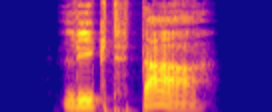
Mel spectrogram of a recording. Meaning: inflection of daliegen: 1. third-person singular present 2. second-person plural present 3. plural imperative
- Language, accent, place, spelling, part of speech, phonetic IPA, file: German, Germany, Berlin, liegt da, verb, [ˌliːkt ˈdaː], De-liegt da.ogg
